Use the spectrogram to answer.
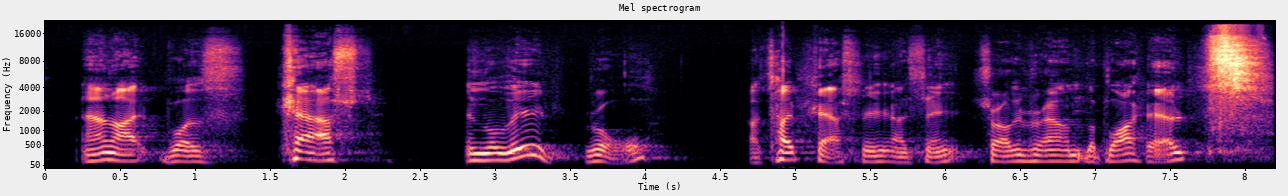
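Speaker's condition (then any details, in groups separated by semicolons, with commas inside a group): Tongue cancer surgery; noticeable diction difficulties, swallowing and saliva problems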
